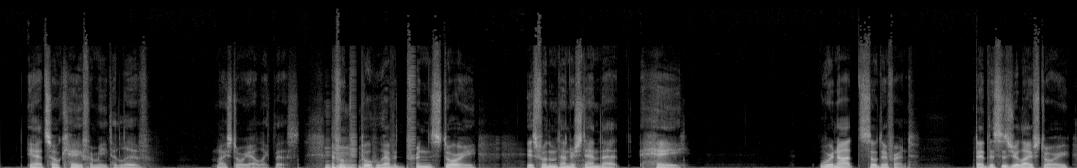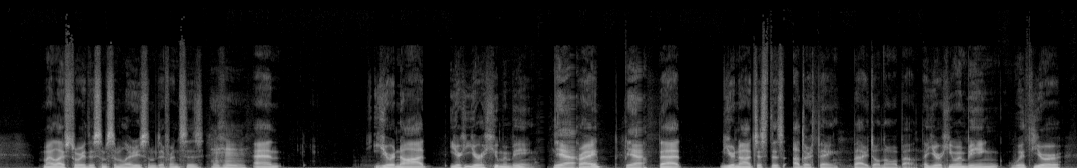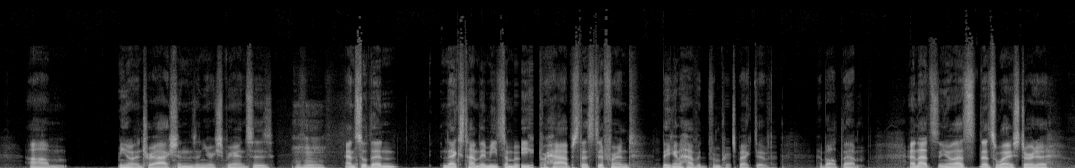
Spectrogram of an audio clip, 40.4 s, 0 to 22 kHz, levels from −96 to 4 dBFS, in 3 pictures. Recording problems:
choppy; very; from 4 to 5 s, from 18 to 22 s and from 33 to 36 s; 9% of the speech affected

